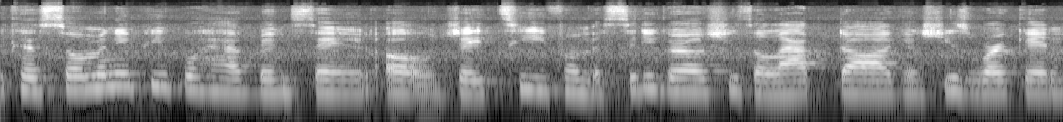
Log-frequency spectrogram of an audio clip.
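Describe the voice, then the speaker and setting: With a Jamaican accent, a woman speaks at a medium pitch with ordinary pitch variation against noticeable background noise. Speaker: gossip livestream host. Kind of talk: live stream commentary. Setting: live stream. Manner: animated.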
